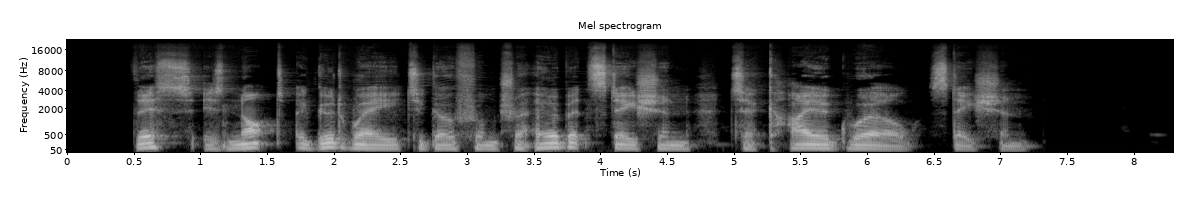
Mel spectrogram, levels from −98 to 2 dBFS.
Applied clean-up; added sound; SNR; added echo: neural mask model DeepFilterNet 3.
